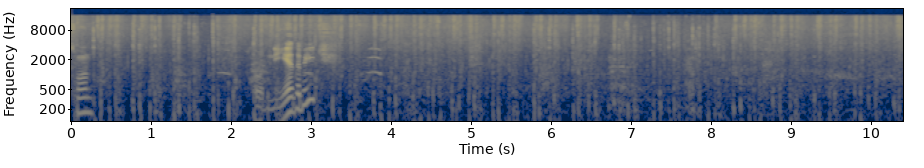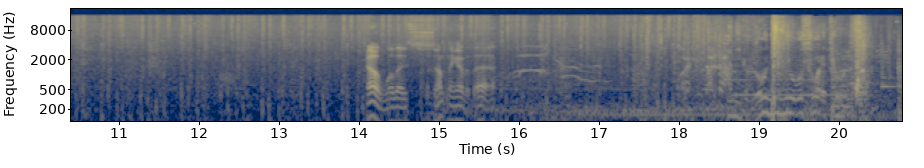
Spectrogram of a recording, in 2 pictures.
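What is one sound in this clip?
A horse gallops steadily over soft ground.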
